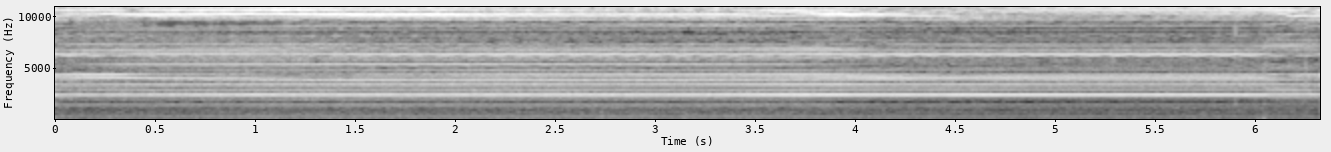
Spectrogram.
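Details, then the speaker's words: Desktop PC exporting files from Photoshop under heavy load drones with a steady shrill whine of several fixed high tones. "so I'm in a word I'm in a W photoshop exporting files and Export exporting them and on my PC and you currently you can hear this noise"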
